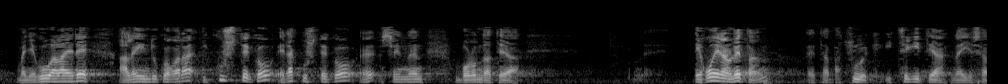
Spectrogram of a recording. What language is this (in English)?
Basque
